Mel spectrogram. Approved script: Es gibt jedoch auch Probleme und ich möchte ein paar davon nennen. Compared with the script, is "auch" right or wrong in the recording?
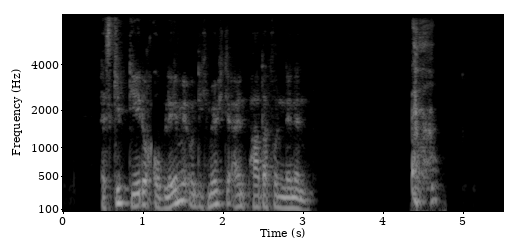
wrong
